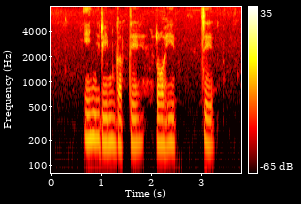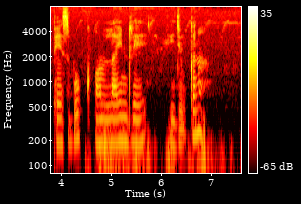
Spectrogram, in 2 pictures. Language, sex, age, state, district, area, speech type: Santali, female, 30-45, Jharkhand, Seraikela Kharsawan, rural, read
